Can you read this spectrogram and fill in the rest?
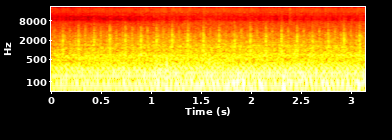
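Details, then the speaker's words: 80 Series Land Cruiser with freshly rebuilt engine at idle; sharp regular knock about four per second over the idle, torque specs said followed; owners fear catastrophic failure; cause suspected, not confirmed. "we need to diagnose this knocking sound because we can't live with that and something might catastrophically fail"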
